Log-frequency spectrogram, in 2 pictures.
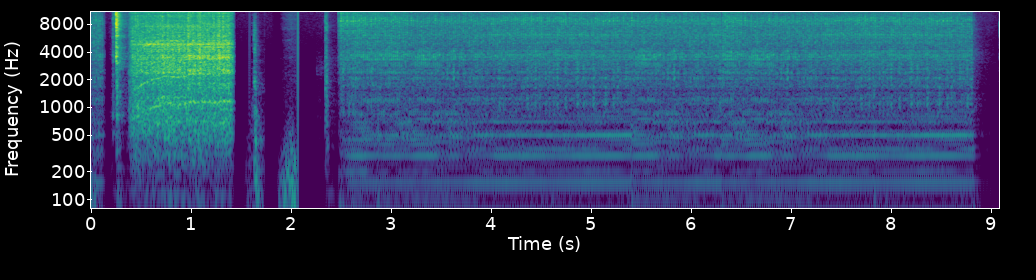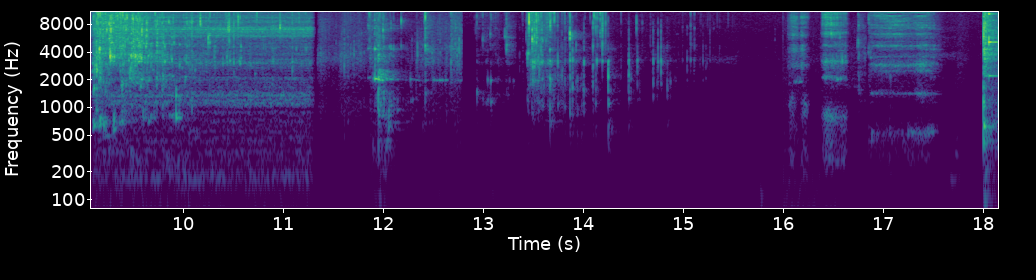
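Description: Espresso machine at work: its built-in grinder runs for about a second and a half, then after a few short bursts a steady electric buzz runs for about six seconds as the pump pulls a shot, and stops suddenly. Then tap water runs into a glass of ice, followed by scattered light clinks of ice and glass.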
